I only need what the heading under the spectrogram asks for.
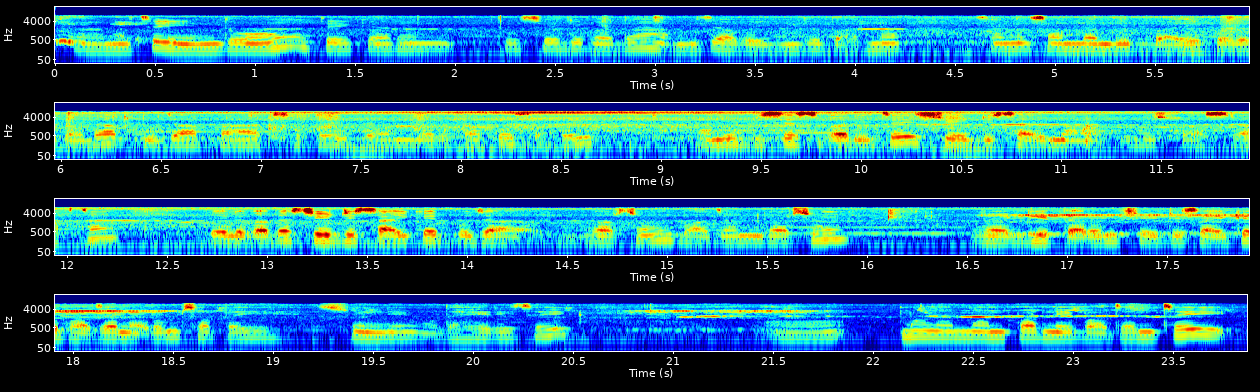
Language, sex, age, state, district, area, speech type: Nepali, female, 60+, West Bengal, Kalimpong, rural, spontaneous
